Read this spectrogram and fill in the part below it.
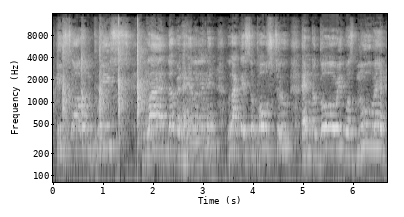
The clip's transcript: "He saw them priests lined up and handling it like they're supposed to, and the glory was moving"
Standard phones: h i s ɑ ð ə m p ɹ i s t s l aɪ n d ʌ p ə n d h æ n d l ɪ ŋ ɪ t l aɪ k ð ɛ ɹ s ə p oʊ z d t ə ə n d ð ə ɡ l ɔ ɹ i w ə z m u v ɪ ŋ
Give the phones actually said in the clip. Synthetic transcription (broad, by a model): h i s ɑ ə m p ɹ i s t s l aɪ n d ʌ p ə n h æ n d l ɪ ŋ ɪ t l aɪ k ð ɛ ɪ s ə p oʊ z t ə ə n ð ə ɡ ɔ ɹ i w ə z m u v ɪ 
